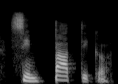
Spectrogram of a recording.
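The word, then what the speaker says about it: simpático: pronounced simpatico simpatico is pronounced sympatico simpatico so we need to put the the uh uh tilde over the past syllable sympatico okay here's the word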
